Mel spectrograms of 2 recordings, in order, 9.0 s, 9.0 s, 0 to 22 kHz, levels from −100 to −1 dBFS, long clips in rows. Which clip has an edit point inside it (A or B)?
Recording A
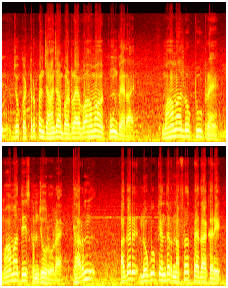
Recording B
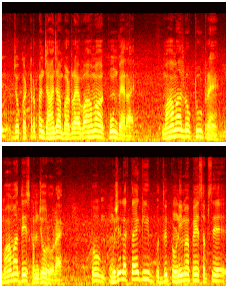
A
